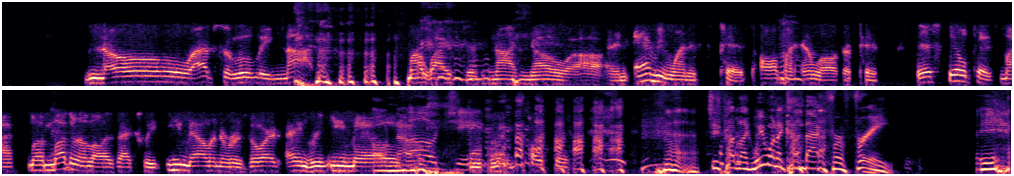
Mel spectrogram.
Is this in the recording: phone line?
yes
